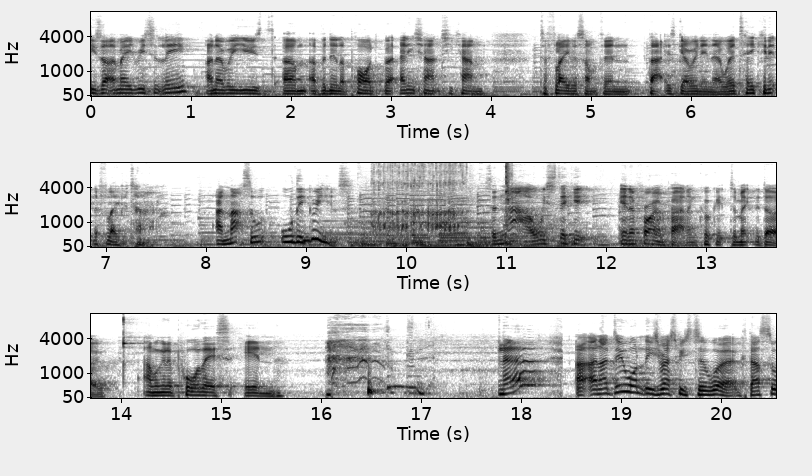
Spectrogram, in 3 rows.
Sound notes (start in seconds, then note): 9.6 beater stirring; 17.1 laughs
